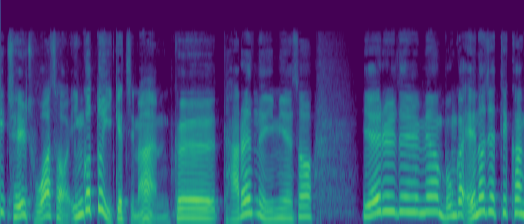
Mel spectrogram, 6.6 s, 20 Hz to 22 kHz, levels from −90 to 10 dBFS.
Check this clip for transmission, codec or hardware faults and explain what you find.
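One transmission fault appears, on speech carried over a call codec whose top end stops near 12 kHz, which points to Opus.

A short stall from a late packet occurs at 3.13 to 3.18 s. A packet arrived late and the jitter buffer ran dry, so the receiver stretched the preceding sound by 30 ms until it came, then resumed at the same point. Nothing is lost, but that moment is held too long and playback runs 30 ms later afterwards.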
